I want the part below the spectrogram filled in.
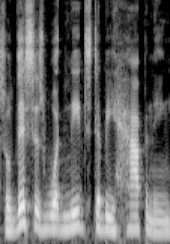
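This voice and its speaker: With an unremarkable speaking voice, a man talks at a moderate pace and ordinary pitch variation on a very clean recording with a silent background. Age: 40s. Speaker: podcast host. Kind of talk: solo self-help podcast talk. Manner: casual, conversational.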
